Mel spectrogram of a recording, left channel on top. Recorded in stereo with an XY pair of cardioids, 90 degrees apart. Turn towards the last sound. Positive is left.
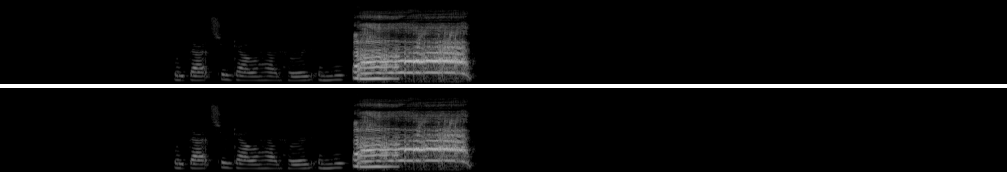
turn(degrees=20)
